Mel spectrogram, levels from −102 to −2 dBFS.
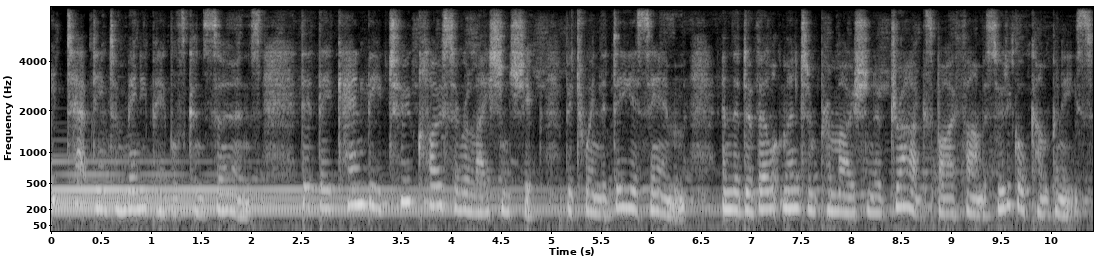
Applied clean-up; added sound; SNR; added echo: none; Piano; 5 dB; reverberation time 2.0 s.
